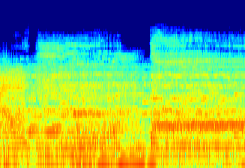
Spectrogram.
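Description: Orchestral cartoon score playing, with an animal roar mixed in.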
